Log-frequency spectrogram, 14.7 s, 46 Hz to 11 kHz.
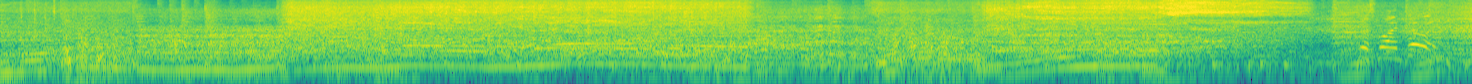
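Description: A 4WD climbing a slippery rocky hill, its engine held at flat-out revs with rising and falling pitch as the wheels slip and struggle for traction, loud and continuous with voices talking over it.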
